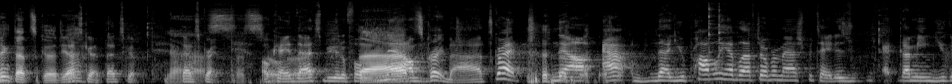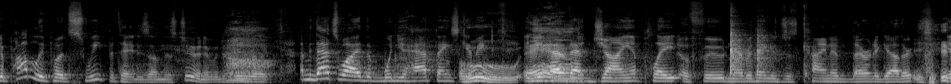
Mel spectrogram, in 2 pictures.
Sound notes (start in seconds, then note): 5.2 laugh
